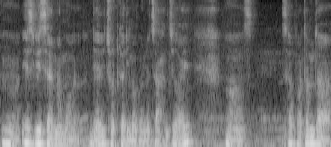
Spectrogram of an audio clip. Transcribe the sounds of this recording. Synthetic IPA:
es̬bisajmamʌd̪ʱeɾʌjt͡sʰoʈkʌɾimabʱʌnːʌt͡saɦʌnt͡sʰuɦʌj | sʌbʌt̪ʌnt̪ʌ

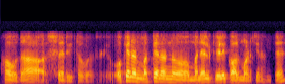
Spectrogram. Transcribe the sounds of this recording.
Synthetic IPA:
hɐwd̪a̰ːsɐɾit̪ɐ̰ɡo̰d̪ɾḭo̰ːke̞naːnmɐt̪ːe̞naːnumɐneɐlːke̞ːɭikaːlmaːɖt̪iːnɐ̰nt̪e̞

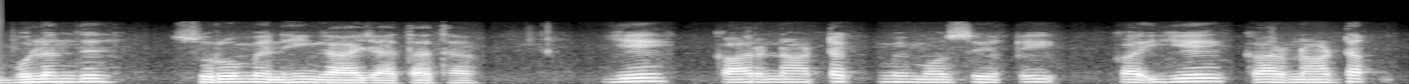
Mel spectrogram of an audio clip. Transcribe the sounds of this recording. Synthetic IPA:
bʊlə̃nd̪ | ʃʊɾõmẽnɐɦĩɡaːjad͡ʒaːt̪at̪ʰaː | je | kaːɾnaːʈək̚mẽmuːsiːqi | kajekaɾnaːʈəq̚

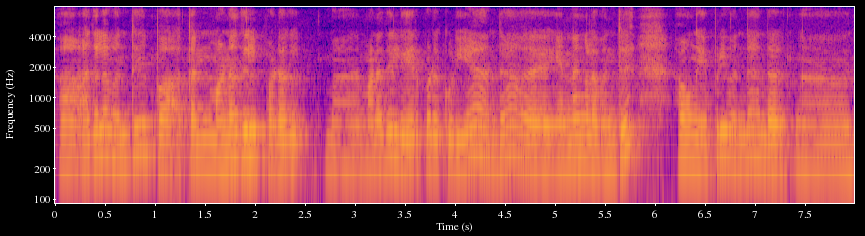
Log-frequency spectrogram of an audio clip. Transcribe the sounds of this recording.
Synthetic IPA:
ʔɐ̰ðɪlɛʋɐnd̪ɯpːt̪ɐnmɐnɐðɪlpɐɽɐɣɯ | mɐnɐðɪleːɾpɐɽɐkːuːɽɪjɐːnd̪ɐɛnːɐŋɡɐɭʋɐnd̪ɯ | ɐʋɐŋɡɐɛpːɐɽiʋɐnd̪ɯɐnd̪ɐ

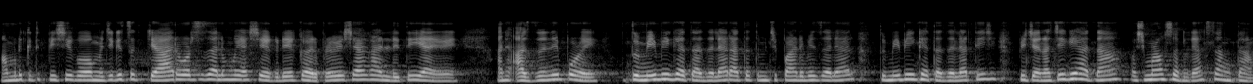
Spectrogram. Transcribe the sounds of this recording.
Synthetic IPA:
am̤uɽkit̪ipiɕiɡom̤əɳd͡zek̬it͡səkt͡ɕaɾʋəɾsəd͡zʱaləməɡjaɕeɡɽeɡʱəɾpɾəʋeɕaɡʱaɽlit̪ijaɦe | añiʔad͡zd͡zənipoɭe | t̪umibʱiɡʱɛt̪ad͡zaljaɾat̪at̪umt͡ɕipaɽbed͡zaljaɾt̪umiːbʱĩɡʱɛt̪ad͡zaljaɾt̪iɕpit͡ɕənãt͡ɕiɡʱeat̪ãəɕim̤əɭ̃aʋsəɡljasãŋɡt̪ã

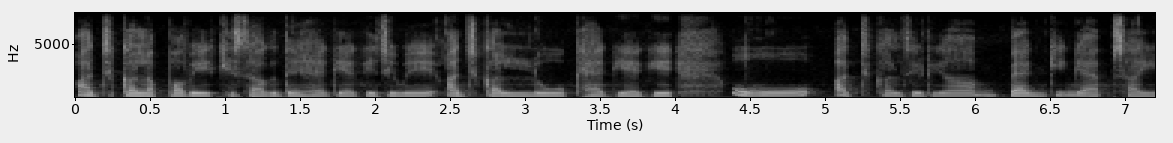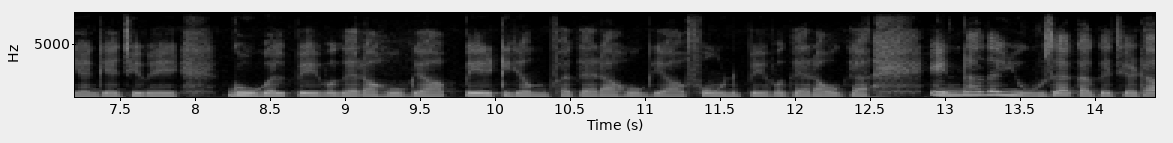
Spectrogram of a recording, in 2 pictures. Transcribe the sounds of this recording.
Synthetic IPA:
əd͡ʒkəlːaːpãːʋeːkʰiːsəkd̪ẽːɦɛːɡɛːɡeːd͡ʒɪʋẽːʔəd͡ʒkəlːoːkɦɛːɡeɦɛːɡeːʊəd͡ʒkəld͡ʒeːɽijãːbɛ̃ːŋkɪŋɡɛːpsaːiːãɛ̃ːɡɪjãːd͡ʒɪʋẽːɡuːɡəlpeːʋəɡɛːɾaːɦoːɡɪjaːpeːʈiːəmʋəɡɛːɾaːɦoːɡɪjaːpʰoːnpeːʋəɡɛːɾaːɦoːɡɪjaːɪnãːd̪aːjuːzɦɛːɡaːɡeːd͡ʒeːɽaː

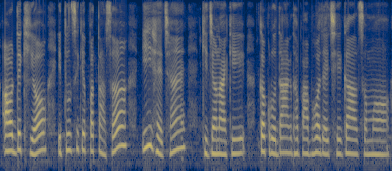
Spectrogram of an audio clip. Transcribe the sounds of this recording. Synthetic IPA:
aʊɾd̪ekʰijəit̪ulsikepət̪asə̃iɦɛt͡ʃʰɛ | kid͡ʒənakikəkɾod̪aɡd̪ʱəpabʱɔd͡ʒajt͡ʃʰɛɡalsəmɔ

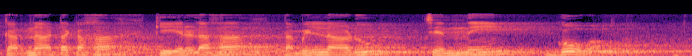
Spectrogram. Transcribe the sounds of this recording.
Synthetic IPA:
kɐɾnaːʈɐkɐɦɐ | keːɾɐɭɐɦɐt̪ɐmiɭnaːɽut͡ʃenːeː | ɡoːʋa̰

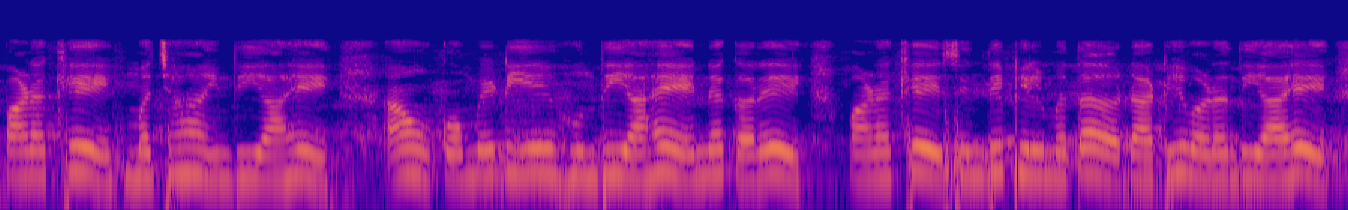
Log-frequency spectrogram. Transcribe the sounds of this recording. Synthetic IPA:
paːɽ̃ə̆kʰeːmɐd͡ʑʱaĩːn̆d̪iaːɦe | ɛũkɔːmeːɖiɦũːn̆d̪iaːɦeɪnə̆kɐɾe | paːɽ̃ə̆kʰeːsɪ̃nd̪ʱifɪlmt̪əɗaːɖʱiʋɐɽ̃ə̃nd̪iaːɦeː

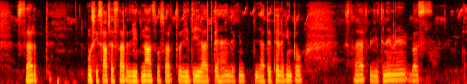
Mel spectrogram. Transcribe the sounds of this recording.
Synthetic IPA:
səɾt̪̚ | ʊsɦɪsaːbsesəɾt̪d͡ʒiːt̪nasosɐɾt̪d͡ʒiːt̪id͡ʒaːt̪eɦɛ̃leːkɪnd͡ʒaːt̪et̪ʰeleːkɪnt̪o | səɾt̪d͡ʒiːt̪nemẽbɐs

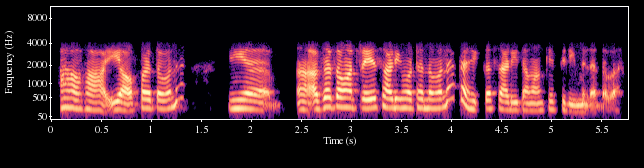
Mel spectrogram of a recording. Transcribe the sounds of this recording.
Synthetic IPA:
ɦaːɦaːḭːɔːfəɾt̪ɐʋɐnə | iːẽɐ̰ɡəɾt̪ɐʋ̤ãʈɾeːsaːɽijũʋɐʈʰə̃nd̪oʋɐnət̪ɐɦɪksaːɽit̪ɐʋ̤ãkʰeːt̪ɪɾimɪlə̰̃nd̪o̰ʋɐ̰ɦ

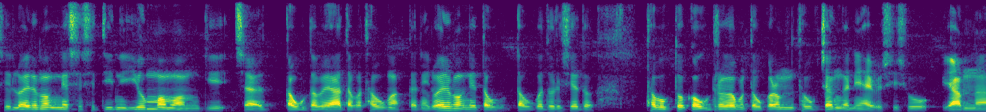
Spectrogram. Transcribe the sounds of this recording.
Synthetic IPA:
silojnɐmɐk̚nesesitinijumːɐmɐmɡitɐwdɐβɐjadɐbɐtʰɐbuk̚ŋak̚tɐnilojnɐmɐk̚nitwtɐwɡɐdɔɾiseɐd̪ɔ | tʰɐbuk̚tɔkɐwdɾɐɡamɐtɐwkɐɾɐmnɐtʰɐbuk̚t͡ʃɐŋɡɐniɦajbɐsisujamnɐ

